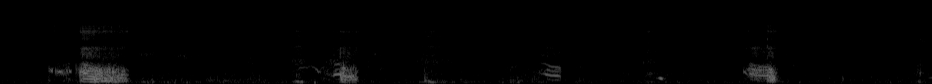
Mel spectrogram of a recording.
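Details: A 10-week-old male French Bulldog puppy snores asleep with his tongue out, in raspy, wheezing breaths roughly every two seconds.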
